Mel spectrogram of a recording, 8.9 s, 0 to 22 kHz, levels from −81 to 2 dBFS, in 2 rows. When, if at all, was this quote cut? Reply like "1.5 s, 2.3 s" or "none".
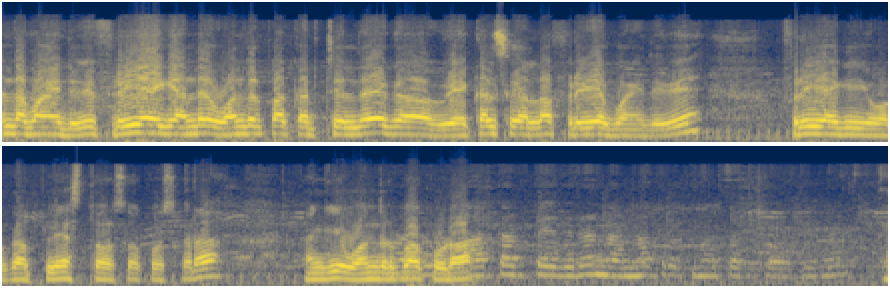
none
